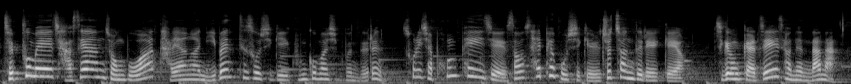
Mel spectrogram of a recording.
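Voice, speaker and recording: A woman's voice: on the high side, big pitch swings, brisk, hardly any pauses, soft background music. A woman hosting a product review, presenting in a polite, conversational style. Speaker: show host.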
